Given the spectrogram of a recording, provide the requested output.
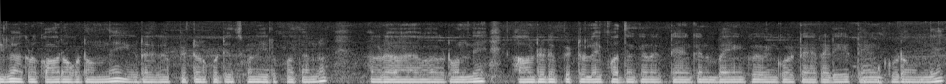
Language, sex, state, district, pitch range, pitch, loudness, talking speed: Telugu, male, Andhra Pradesh, Krishna, 110-115 Hz, 115 Hz, -16 LUFS, 115 wpm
